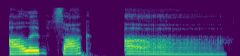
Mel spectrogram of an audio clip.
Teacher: Only the tone of the voice is falling because we run out of breath.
